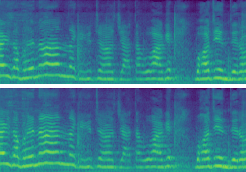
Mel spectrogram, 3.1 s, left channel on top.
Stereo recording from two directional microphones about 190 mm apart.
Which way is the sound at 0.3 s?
20° right (ahead or behind).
